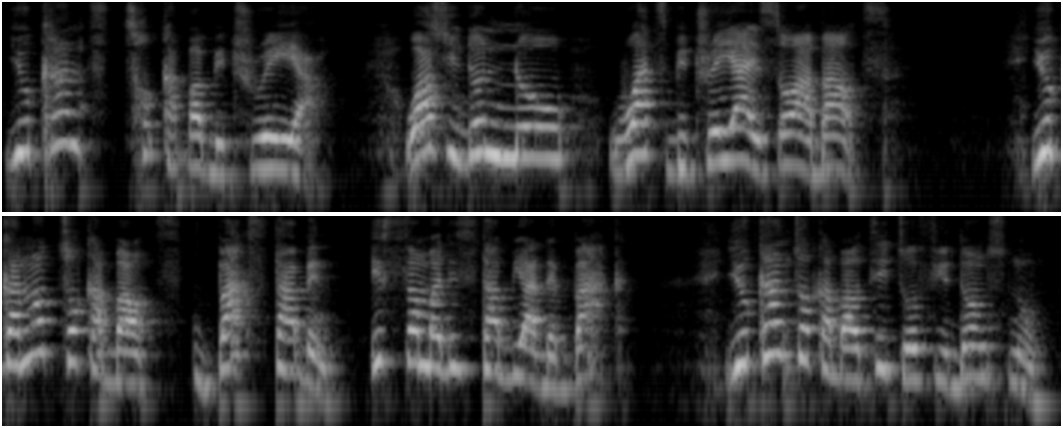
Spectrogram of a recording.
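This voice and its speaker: A woman's voice: fairly high pitch, expressive, unhurried. A woman with a Ghanaian accent hosting a live talk show, chatting with viewers, greeting them by name and giving advice to women.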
